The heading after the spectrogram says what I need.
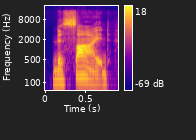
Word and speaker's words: decide: And the answer is decide. So we put the stress on the second syllable.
